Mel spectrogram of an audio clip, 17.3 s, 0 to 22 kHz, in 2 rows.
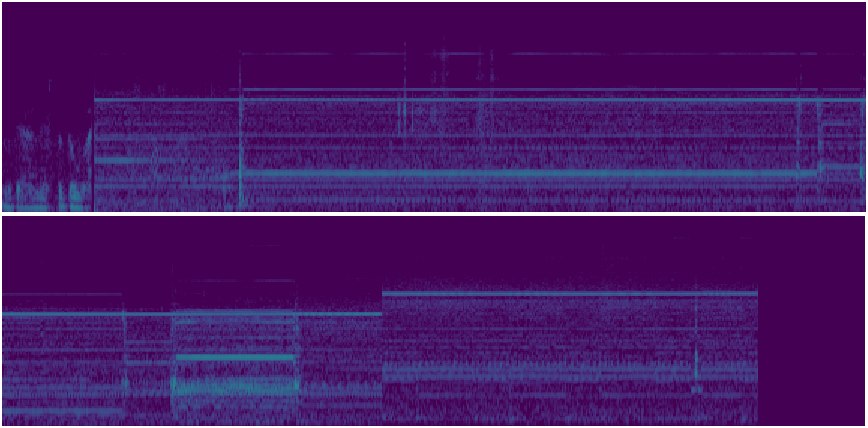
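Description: A 3D printer's stepper motors whine with steady, shifting tones.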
